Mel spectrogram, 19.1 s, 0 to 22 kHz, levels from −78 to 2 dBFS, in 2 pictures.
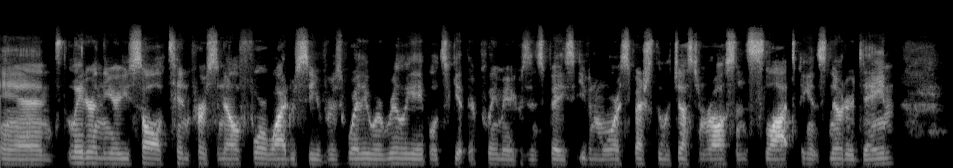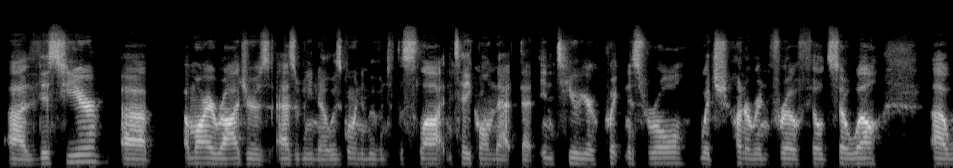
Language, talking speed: English, 200 wpm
